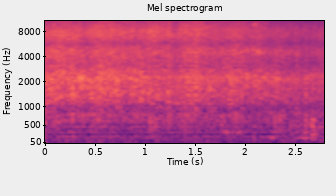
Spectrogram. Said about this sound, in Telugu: పోపు వేగిన తర్వాత మనం కొబ్బరి మొత్తం వేసి ఒక 2 నిమిషాలు మగ్గబెట్టుకోవాలి.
